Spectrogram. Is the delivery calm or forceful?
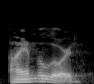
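calm. It is read in a calm, plain way. The speaker calls it wrong. "I think God didn't say it like that"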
